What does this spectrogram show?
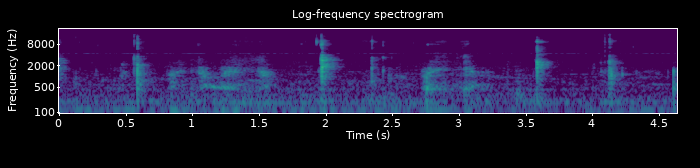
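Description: Close-miked eating of instant noodles and meat by hand: several sharp, wet mouth smacks and clicks at irregular intervals, with soft chewing between them.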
